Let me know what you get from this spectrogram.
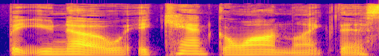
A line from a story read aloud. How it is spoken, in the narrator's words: says her sister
